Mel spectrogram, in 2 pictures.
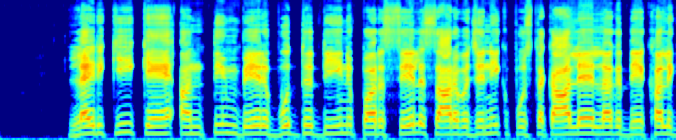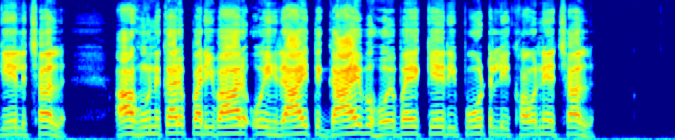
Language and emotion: Maithili, neutral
